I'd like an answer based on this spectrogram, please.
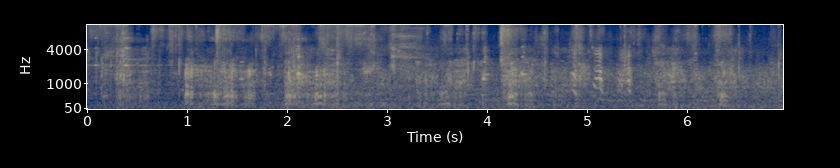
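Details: A dog attacking a swing, giving short rough barks and snarling growls in irregular bursts roughly every second, with a steady rustling, scuffling background throughout.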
